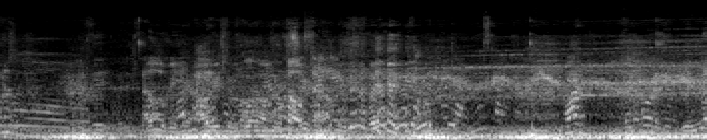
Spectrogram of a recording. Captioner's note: the blinking lights and sound speeding up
